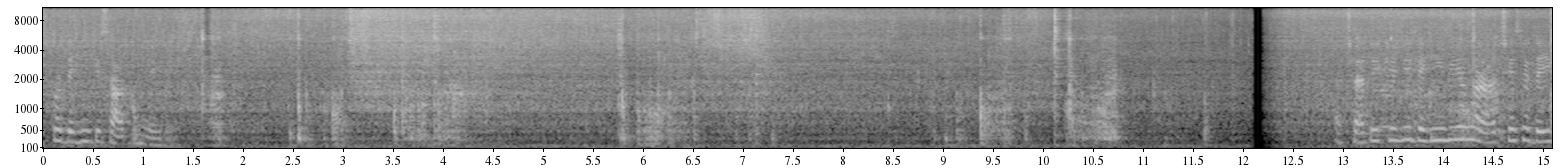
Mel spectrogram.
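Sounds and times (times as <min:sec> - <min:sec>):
meat sizzling in a pot: 0:00.0 - 0:15.0
metal spoon scraping and stirring: 0:01.6 - 0:01.9, 0:09.4 - 0:10.9.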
